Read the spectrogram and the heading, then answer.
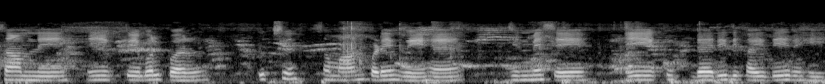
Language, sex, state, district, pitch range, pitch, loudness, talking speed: Hindi, female, Haryana, Charkhi Dadri, 190-210 Hz, 200 Hz, -16 LUFS, 115 wpm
